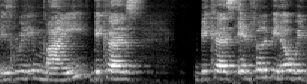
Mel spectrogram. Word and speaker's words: may: when we are saying my in in a sentence we could say may but when we are reading this alone like this word it could never be read as May it's always my okay but in a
